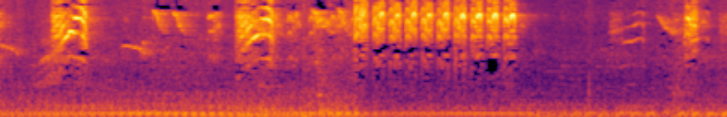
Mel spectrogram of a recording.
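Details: Crimson sunbird giving high squeaky swooping notes followed by a rapid, sizzling trill of very high repeated notes lasting about a second, with a constant low hum behind.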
